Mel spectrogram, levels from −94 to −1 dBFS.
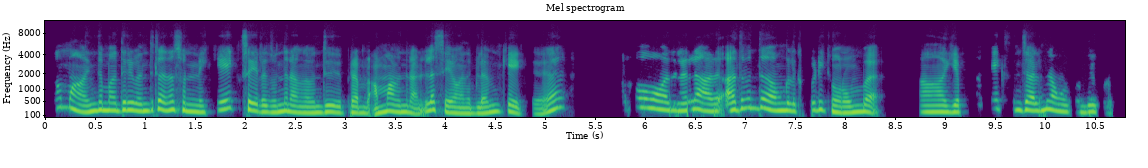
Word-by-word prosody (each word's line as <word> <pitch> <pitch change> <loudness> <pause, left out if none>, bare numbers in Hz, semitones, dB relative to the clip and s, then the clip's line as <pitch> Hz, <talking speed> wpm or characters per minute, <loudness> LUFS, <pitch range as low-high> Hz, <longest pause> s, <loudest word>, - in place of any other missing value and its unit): ஆமா, 300 -3 -2 0.2
இந்த 215 +3 +3
மாதிரி 225 +1 +2
வந்துட்டு 215 +5 +1
அதான் 240 +1 0
சொன்னனே, 190 -4 +2
கேக் 265 +2 -2
செய்றது 195 -7 +2
வந்து 200 +2 +2
நாங்க 165 -2 0
வந்து 170 +3 +1 0.2
ப்ர 170 - +1 0.2
அம்மா 185 +5 +3
வந்து 180 -2 +1
நல்லா 215 - 0
செய்வாங்க 155 -4 0
ப்ளம் 160 +5 +1
கேக்கு. 150 -7 -3 0.8
அப்போ 310 - -12 0.3
அது 225 - -1
நல்லா 250 +3 +1 0.3
அது 240 - +2
வந்து 290 +1 -2
அவுங்களுக்கு 220 -2 +1
பிடிக்கும் 195 -8 0
ரொம்ப. 185 +3 +2 0.6
அ - - -3 0.4
எப்ப 180 +1 -29 0.2
கேக் 270 -1 -12
செஞ்சாலுமே 235 0 +2
அவுங்களுக்கு 190 -5 -3
கொண்டுபோயி 185 +2 -2
குடு 160 - -19
205 Hz, 185 wpm, -22 LUFS, 180-235 Hz, 0.8 s, இந்த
